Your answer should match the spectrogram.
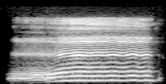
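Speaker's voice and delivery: long creaky mm rising into a hum; drawn-out creaky hum; fry into hum. Shown as a demonstration. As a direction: slide from vocal fry up into a held hum. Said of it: "like, a vocal fry underneath a hum".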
